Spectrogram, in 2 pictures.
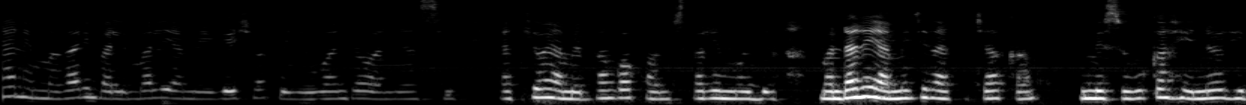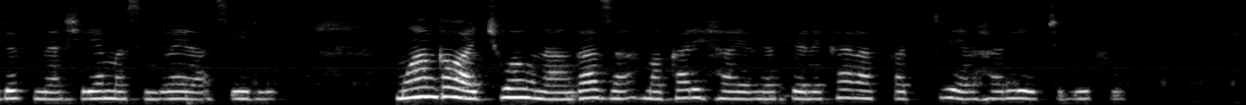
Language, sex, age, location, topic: Swahili, female, 18-24, Nairobi, finance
